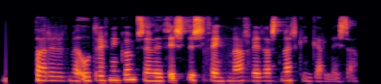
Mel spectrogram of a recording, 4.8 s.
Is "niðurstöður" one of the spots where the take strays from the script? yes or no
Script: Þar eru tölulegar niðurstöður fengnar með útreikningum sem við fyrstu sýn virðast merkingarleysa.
yes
